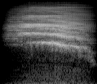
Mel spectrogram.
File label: Pterodactyl piercing screech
